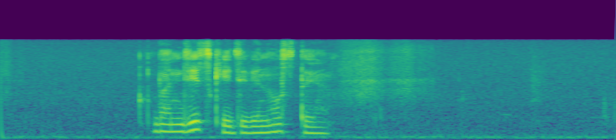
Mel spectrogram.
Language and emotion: Russian, neutral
